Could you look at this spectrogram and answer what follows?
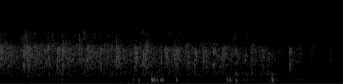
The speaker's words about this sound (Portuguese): Você pode dizer amém por isso? Pode aplaudir a Jesus, porque é profético.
